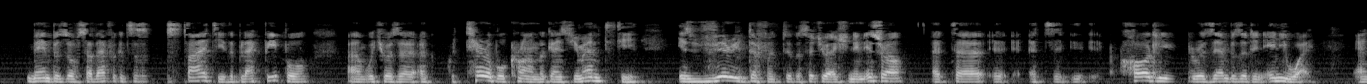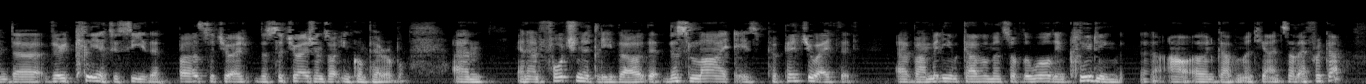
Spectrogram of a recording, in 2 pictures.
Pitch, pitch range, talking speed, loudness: 125 Hz, 120-140 Hz, 160 wpm, -20 LUFS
